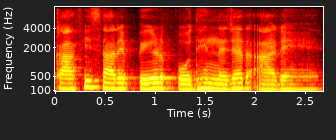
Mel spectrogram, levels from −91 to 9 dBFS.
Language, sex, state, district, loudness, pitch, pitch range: Hindi, male, Jharkhand, Ranchi, -14 LUFS, 140 Hz, 125-145 Hz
